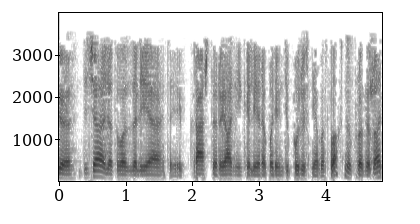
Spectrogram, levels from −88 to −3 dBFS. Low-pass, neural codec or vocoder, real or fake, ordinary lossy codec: 3.6 kHz; none; real; MP3, 16 kbps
